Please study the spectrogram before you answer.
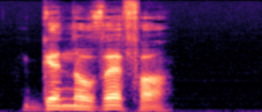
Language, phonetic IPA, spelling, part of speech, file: Polish, [ˌɡɛ̃nɔˈvɛfa], Genowefa, proper noun, Pl-Genowefa.ogg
